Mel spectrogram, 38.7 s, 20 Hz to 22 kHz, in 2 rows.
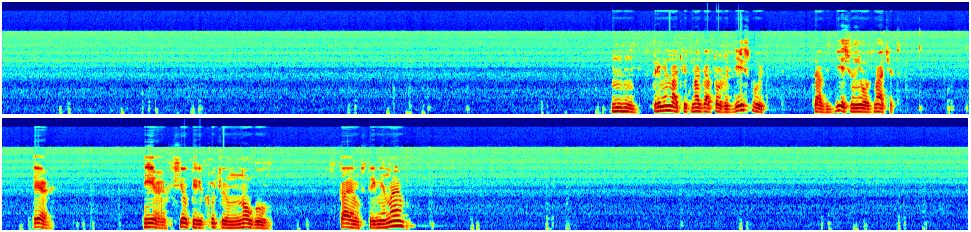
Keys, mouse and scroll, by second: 1.3 click, 2.9 shift+click, 3.9 g, 8.6-9.5 middle drag, 10.9 click, 11.9 g, 13.9-15.0 middle drag, 17.6 middle click, 19.1 click, 19.9 r, 21.3 middle click, 22.6 r, 23.8-24.8 middle drag, 25.4 r, 27.6 middle click, 28.8 g, 30.8-33.1 middle drag, 36.5 r, 38.0-38.6 middle drag.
